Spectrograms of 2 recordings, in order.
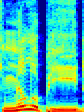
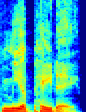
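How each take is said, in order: First: The name sounds like the word millipede. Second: The name sounds like the words Mia Payday. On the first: The speaker calls it wrong. "A lot of people think it's pronounced millipede" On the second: The speaker calls it right. "But it's pronounced Mia Payday"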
